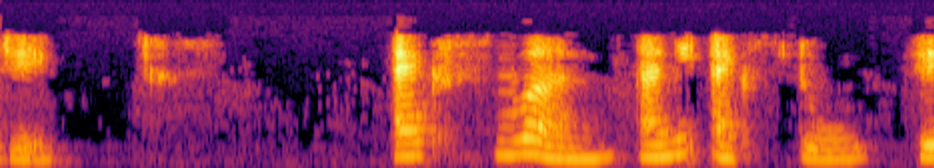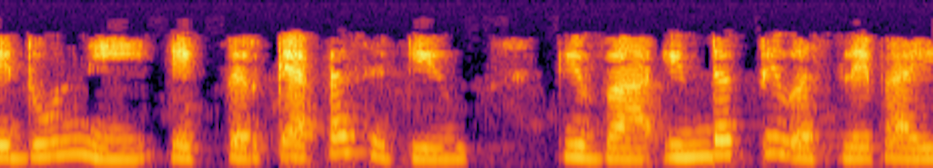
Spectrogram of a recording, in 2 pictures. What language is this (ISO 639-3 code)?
mar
